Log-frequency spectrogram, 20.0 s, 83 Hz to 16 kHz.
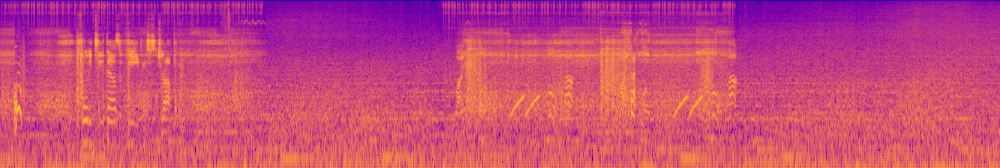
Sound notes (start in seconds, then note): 0.0 inside jet ambience; 4.3 equipment clattering; 5.7 jet whooshing; 5.7 tense music; 12.4 pilot vocalizing; 12.4 siren wailing; 14.9 jet whooshing; 14.9 tense music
